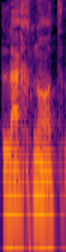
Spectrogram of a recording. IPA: laχˈnɔt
